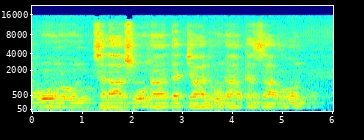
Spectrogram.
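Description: A man's voice reciting Arabic in a slow, melodic chant through a microphone, holding long notes that rise and fall in pitch. It trails off near the end.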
